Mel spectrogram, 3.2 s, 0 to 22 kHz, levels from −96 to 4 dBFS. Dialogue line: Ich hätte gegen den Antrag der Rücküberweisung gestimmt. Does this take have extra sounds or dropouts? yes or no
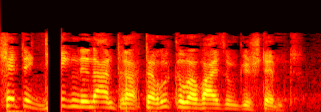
yes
